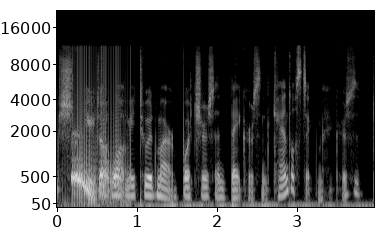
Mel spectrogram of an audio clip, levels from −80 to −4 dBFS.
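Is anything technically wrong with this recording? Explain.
Yes. From 0 to 0.93 s there's buffer tearing: writer and reader cross each period, splicing in roughly a fifth of 40-ms-old audio, giving a rattly 46.9 Hz buzz, which fits a 512-sample buffer.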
